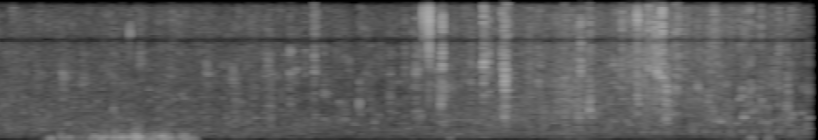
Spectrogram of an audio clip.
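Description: Water washing and trickling against the hull of a small sailboat under sail, with a louder rush of water for about half a second near the start, then a faint wash with a few light ticks.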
